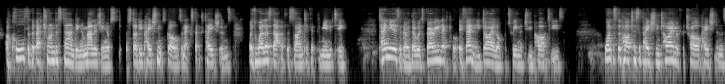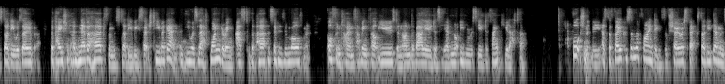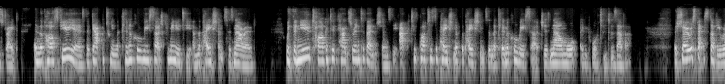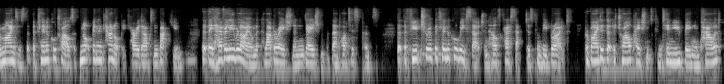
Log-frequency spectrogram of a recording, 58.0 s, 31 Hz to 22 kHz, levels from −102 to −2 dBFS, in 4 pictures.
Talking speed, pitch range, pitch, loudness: 200 wpm, 155-210 Hz, 180 Hz, -23 LUFS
